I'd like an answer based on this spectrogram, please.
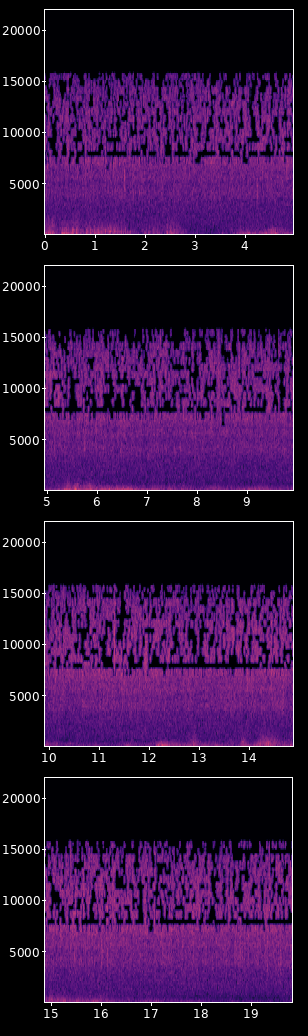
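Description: Steady rain with rolling thunder. Low rumbles swell up and die away three times, the loudest about five to six seconds in.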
